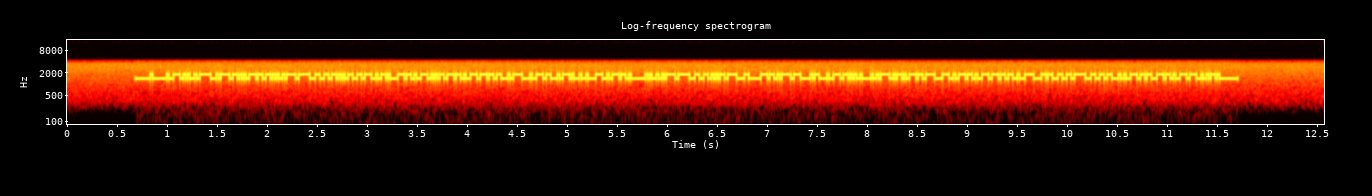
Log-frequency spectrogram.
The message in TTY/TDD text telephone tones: AFTER RETIRING AS A COACH, FETISOV EMBARKED ON A POLITICAL AND

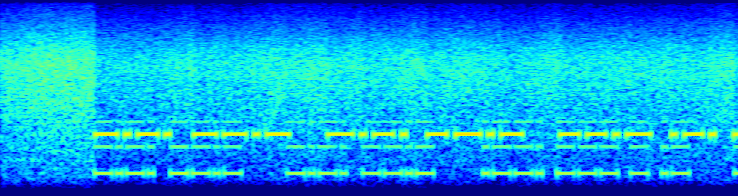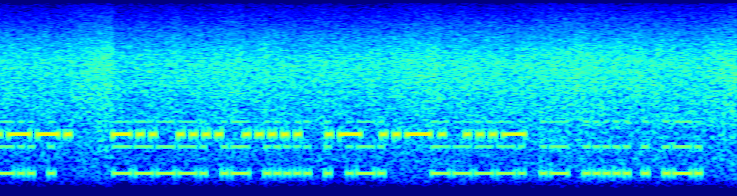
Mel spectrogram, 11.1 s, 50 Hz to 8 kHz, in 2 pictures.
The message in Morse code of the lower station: CQ CQ POTA DE 9A5ER 9A5ER

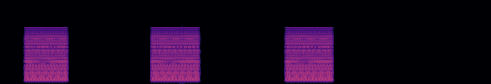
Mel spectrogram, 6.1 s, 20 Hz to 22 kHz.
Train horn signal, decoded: 3 short

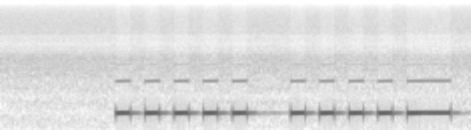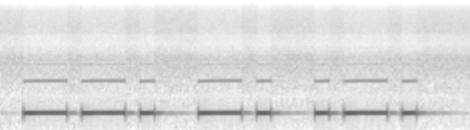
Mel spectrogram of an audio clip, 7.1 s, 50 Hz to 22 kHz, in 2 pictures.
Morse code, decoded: 54GNR

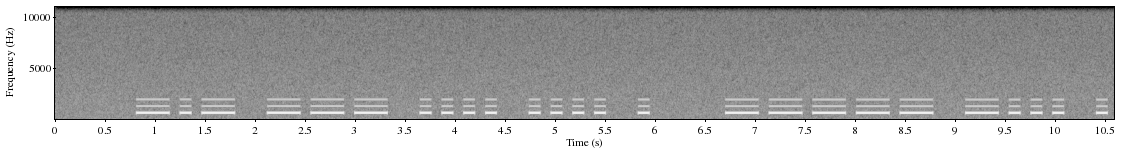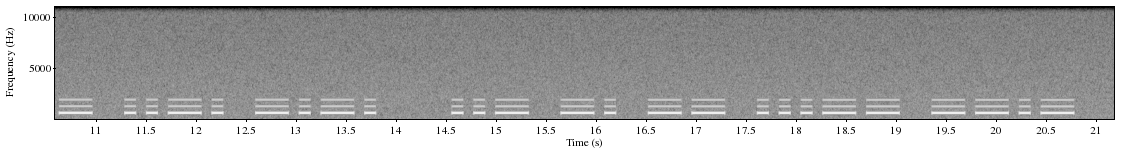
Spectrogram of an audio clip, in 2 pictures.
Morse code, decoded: KOHHE 0BAFC UNM3Q

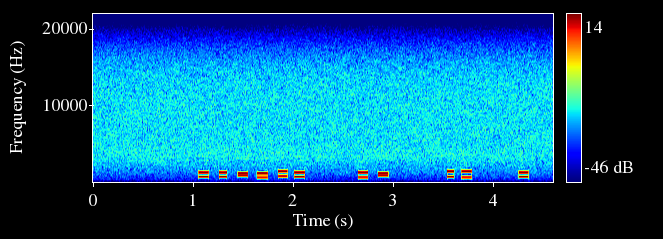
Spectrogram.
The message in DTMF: 55*195 2* 63 5

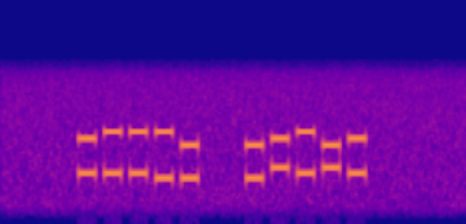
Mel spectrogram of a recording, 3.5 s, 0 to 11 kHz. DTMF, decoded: 56631 18675

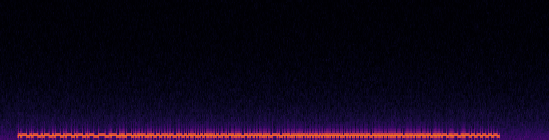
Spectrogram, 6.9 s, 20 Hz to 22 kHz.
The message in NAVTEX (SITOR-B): ZCZC MB58 FIRING EXERCISE

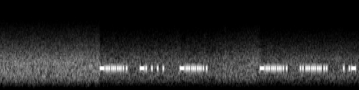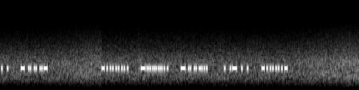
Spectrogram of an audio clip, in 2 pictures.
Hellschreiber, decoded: ELE ESTA CERTO

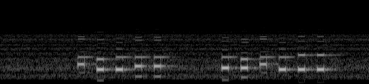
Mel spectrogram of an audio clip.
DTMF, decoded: 01288 540233

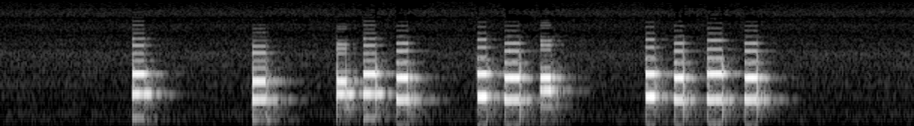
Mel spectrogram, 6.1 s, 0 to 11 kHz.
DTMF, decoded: 9 1 792 620 6232

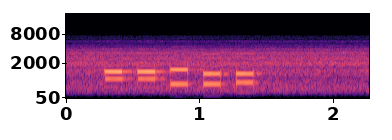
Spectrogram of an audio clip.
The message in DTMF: 00314

